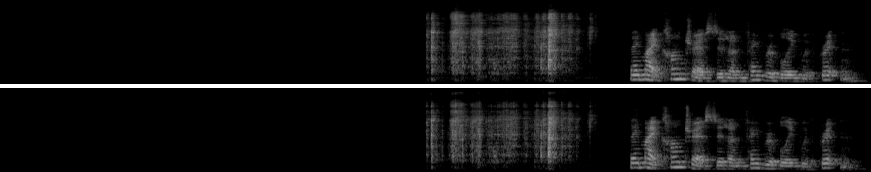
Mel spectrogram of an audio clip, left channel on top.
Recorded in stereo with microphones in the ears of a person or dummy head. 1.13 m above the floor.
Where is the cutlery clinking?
20° right (ahead or behind), 0.7 m.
